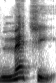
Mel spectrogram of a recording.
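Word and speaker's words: Metchie: I forgot how he butchered his last name, but it was like he said, and the guy Cardi said, "Oh, it's Mechie," and I'm like, man, so have you never heard John Mechie before?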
